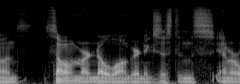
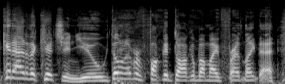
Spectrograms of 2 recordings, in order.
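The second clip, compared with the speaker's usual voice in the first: high, loud mock tirade; hammed-up furious comic, higher and louder; mock angry rant; 14 semitones higher, 7 dB louder than usual. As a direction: scold him off the stage. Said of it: "He's like".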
